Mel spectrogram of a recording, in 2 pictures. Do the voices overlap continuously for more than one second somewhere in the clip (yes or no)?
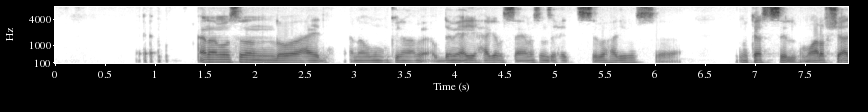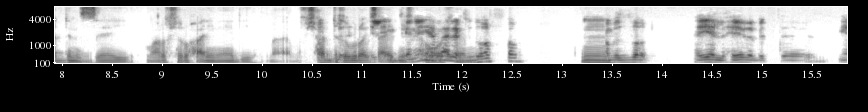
yes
